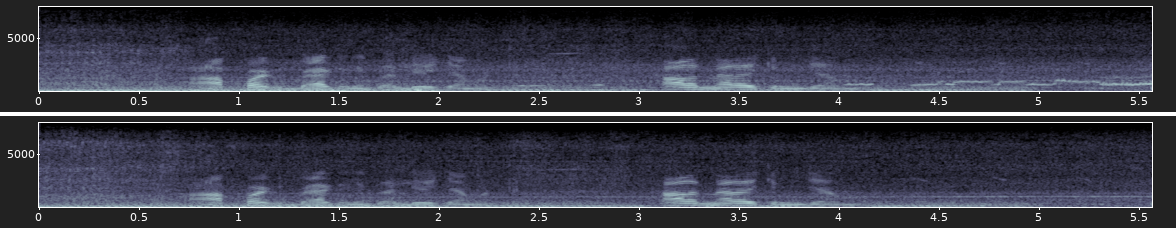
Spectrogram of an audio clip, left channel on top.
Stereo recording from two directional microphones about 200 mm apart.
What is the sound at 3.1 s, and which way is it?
Speech, 5° left (ahead or behind).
